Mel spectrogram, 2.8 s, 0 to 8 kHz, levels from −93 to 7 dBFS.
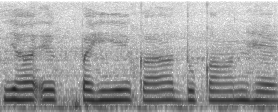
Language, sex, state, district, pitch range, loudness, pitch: Hindi, female, Bihar, Katihar, 210-225 Hz, -16 LUFS, 215 Hz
